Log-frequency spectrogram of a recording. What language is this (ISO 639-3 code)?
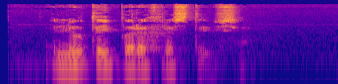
ukr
